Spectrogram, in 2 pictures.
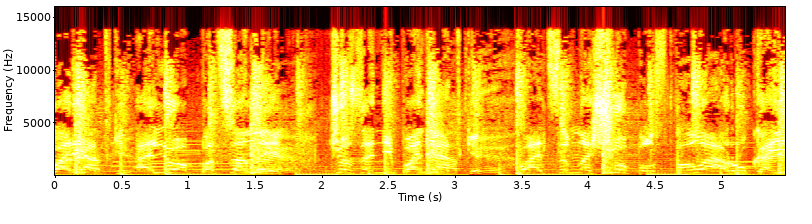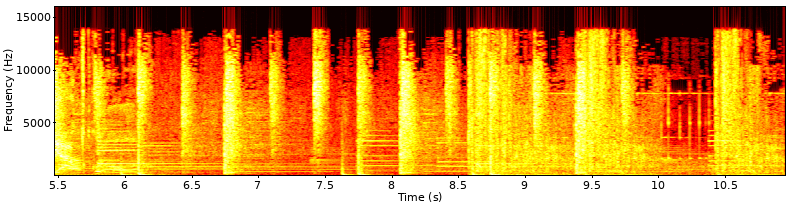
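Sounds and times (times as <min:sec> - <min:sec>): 
steady musical backdrop: 0:00.0 - 0:10.9
rapid series of booming gunshots: 0:08.6 - 0:10.9.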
